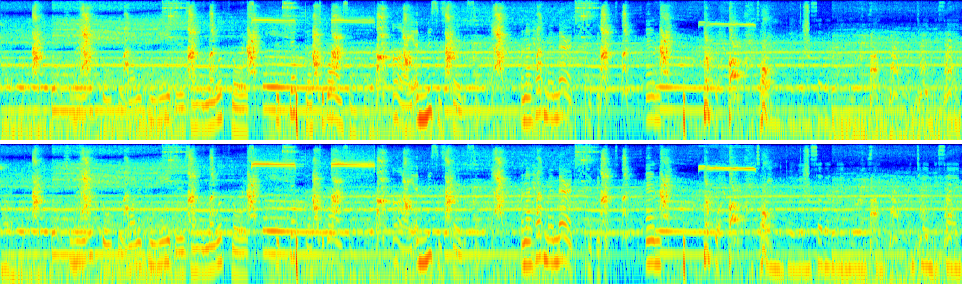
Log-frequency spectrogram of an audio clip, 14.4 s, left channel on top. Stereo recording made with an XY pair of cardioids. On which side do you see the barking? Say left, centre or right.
left.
